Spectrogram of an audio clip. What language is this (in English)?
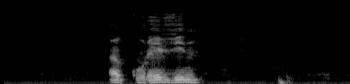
Fang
